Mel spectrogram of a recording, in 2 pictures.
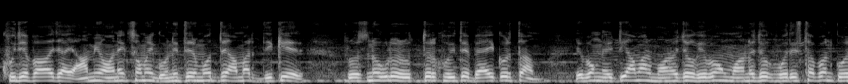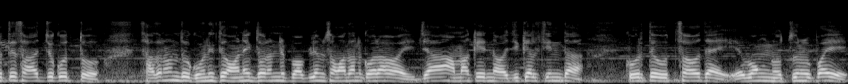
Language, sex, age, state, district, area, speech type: Bengali, male, 45-60, West Bengal, Jhargram, rural, spontaneous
